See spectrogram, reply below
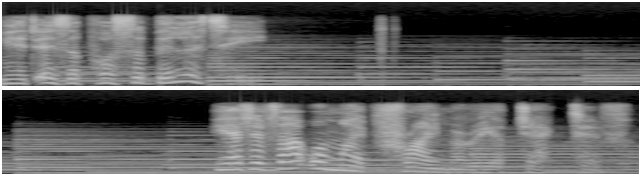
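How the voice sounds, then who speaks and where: A woman playing a thoughtful, resolute figure of an ancient people in a video game cutscene, speaking formally and deliberately. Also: on the low side. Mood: measured, analytical. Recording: loud music under the voice.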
